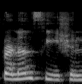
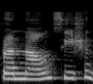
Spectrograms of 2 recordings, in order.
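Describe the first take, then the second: First: The second syllable sounds like 'nun'. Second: The second syllable sounds like 'noun'. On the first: The speaker calls it right. "this is pronunciation" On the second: The speaker calls it wrong. "this is not pronunciation"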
